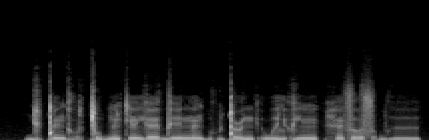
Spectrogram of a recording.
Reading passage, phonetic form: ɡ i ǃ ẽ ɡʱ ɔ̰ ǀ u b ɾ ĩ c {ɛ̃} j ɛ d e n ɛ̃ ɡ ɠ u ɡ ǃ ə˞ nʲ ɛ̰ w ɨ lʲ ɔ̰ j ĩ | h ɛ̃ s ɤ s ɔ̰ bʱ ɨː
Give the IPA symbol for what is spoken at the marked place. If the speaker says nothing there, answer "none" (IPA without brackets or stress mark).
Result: ẽ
